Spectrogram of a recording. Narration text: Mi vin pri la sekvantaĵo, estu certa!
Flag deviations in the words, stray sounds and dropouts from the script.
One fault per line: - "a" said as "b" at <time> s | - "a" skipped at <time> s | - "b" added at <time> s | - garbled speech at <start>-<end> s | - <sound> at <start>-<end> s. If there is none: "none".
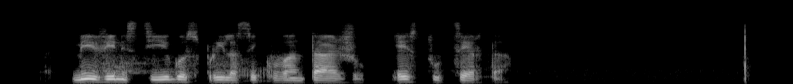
- "sciigos" added at 1.3 s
